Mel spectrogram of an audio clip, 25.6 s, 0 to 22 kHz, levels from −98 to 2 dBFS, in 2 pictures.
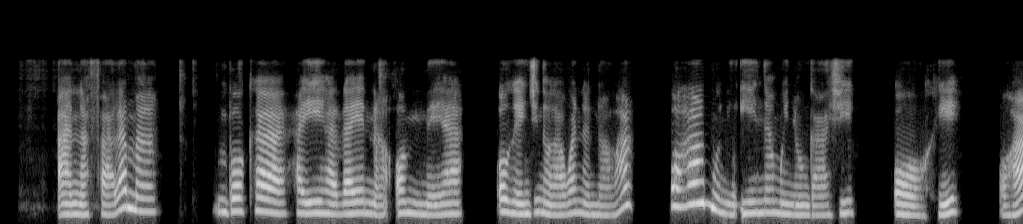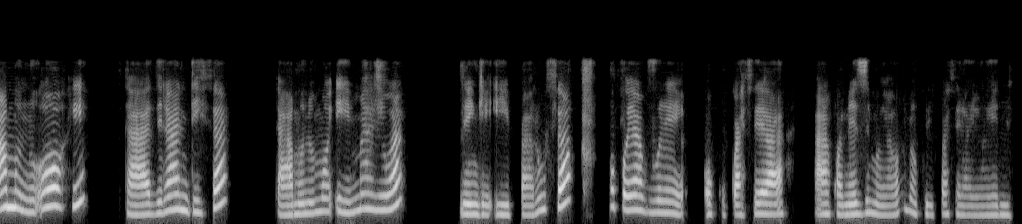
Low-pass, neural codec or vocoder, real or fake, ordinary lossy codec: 7.2 kHz; codec, 24 kHz, 6 kbps, HILCodec; fake; Opus, 64 kbps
